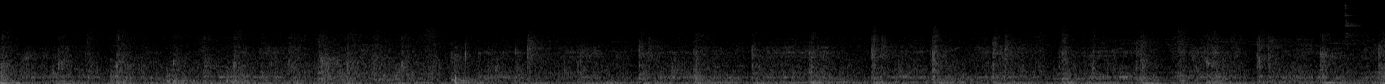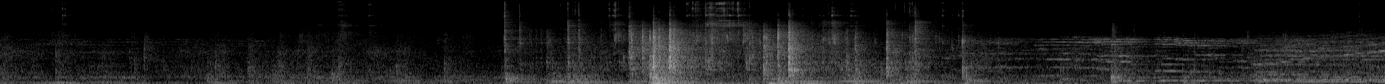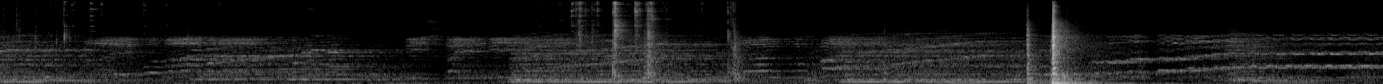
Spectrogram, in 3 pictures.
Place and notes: Ascolto il tuo cuore, città, Chapter LXXVIII - “Walk to outdoor market on Saturday one year later in the time of covid19” Soundwalk
“Walk to outdoor market on Saturday one year later in the time of covid19” Soundwalk
Chapter CLXXII of Ascolto il tuo cuore, città. I listen to your heart, city.
Saturday, May 15th, 2021. Walk in the open-door square market at Piazza Madama Cristina, district of San Salvario, Turin, one year and two months days after emergency disposition due to the epidemic of COVID19.
Start at 11:57 a.m., end at h. 00:15 p.m. duration of recording 18’16”
As binaural recording is suggested headphones listening.
The entire path is associated with a synchronized GPS track recorded in the (kml, gpx, kmz) files downloadable here:
go to similar soundwalk, one year before: 78-Walk to outdoor market on Saturday
Provincia di Torino, Piemonte, Italia, 15 May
